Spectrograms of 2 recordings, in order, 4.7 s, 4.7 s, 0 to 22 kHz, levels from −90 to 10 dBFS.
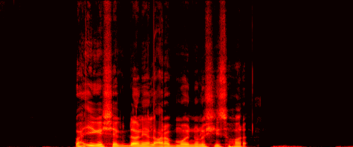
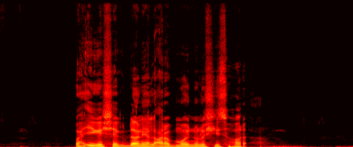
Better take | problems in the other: second | noise reduction (neural mask model Resemble Enhance denoiser)

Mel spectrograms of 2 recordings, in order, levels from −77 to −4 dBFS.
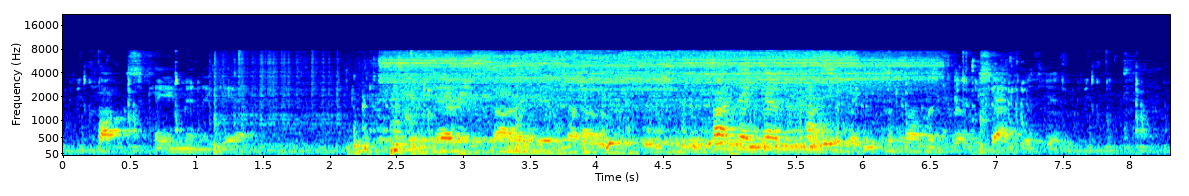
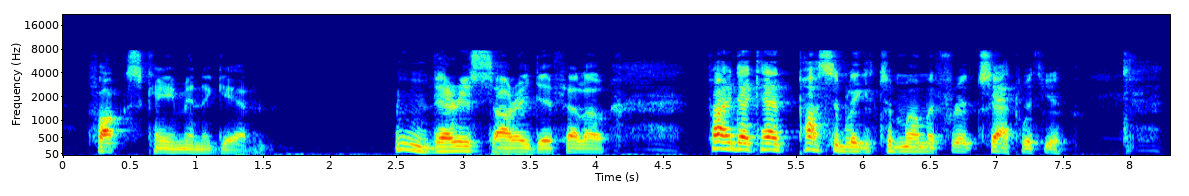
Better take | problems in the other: second | background sound (Sink (filling or washing) / Water tap, faucet); 2 dB above the speech // room echo; dies away in 1.7 s

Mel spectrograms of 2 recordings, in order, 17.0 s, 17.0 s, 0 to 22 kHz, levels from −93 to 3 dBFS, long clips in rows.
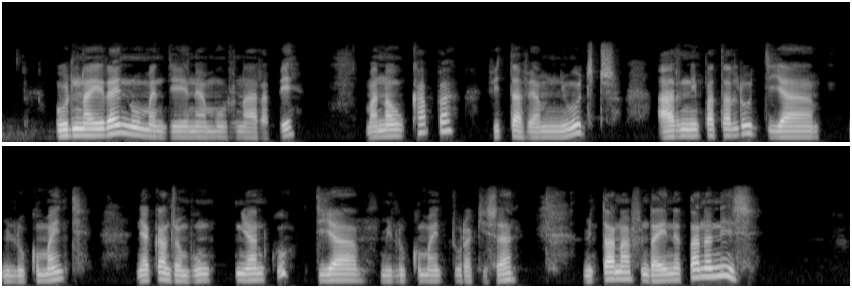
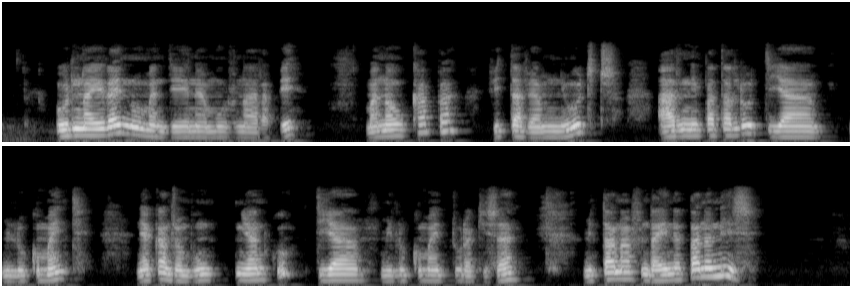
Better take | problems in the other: first | room echo; dies away in 0.2 s

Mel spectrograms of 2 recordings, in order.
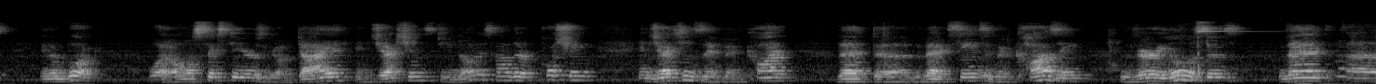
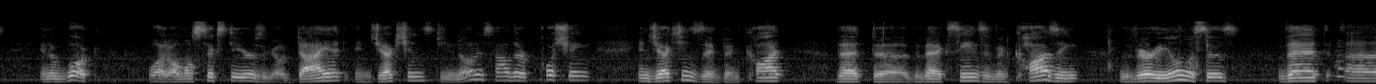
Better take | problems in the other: second | background sound (Marimba, xylophone); 12 dB below the speech // room echo; dies away in 0.3 s

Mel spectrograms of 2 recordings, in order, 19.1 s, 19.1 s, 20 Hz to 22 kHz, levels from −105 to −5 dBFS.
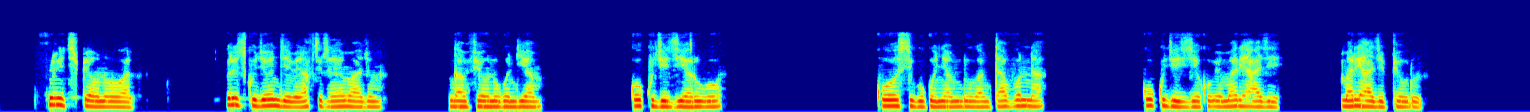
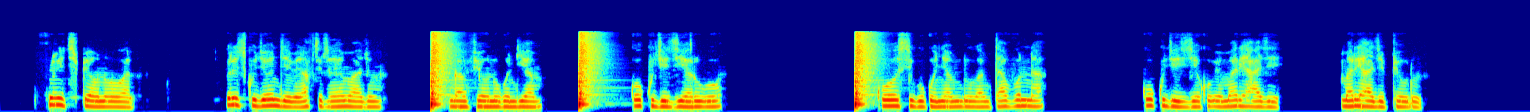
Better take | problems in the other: first | background sound (Snare drum); 3 dB above the speech

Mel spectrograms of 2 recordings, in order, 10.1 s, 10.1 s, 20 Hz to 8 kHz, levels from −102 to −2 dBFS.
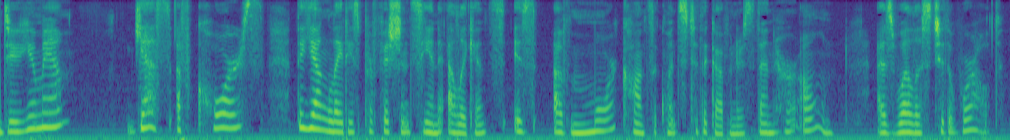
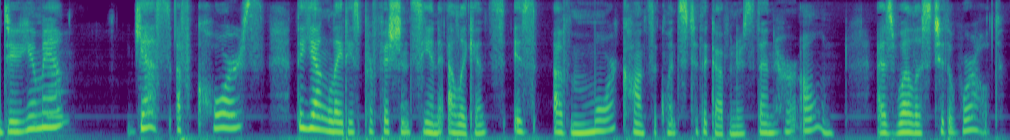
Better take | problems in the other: first | noise reduction (neural mask model DeepFilterNet 3)

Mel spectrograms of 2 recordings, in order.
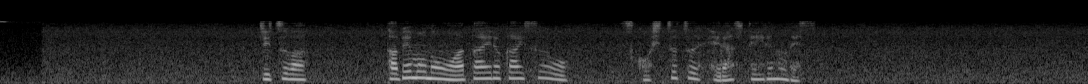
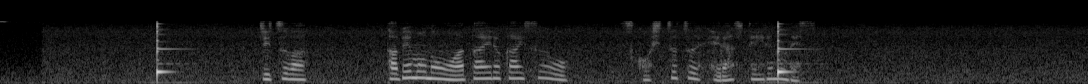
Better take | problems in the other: first | background sound (Dishes, pots, and pans); 3 dB above the speech

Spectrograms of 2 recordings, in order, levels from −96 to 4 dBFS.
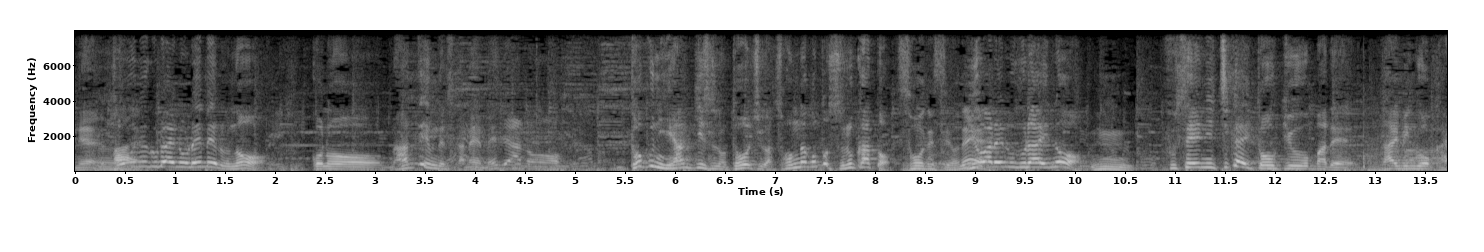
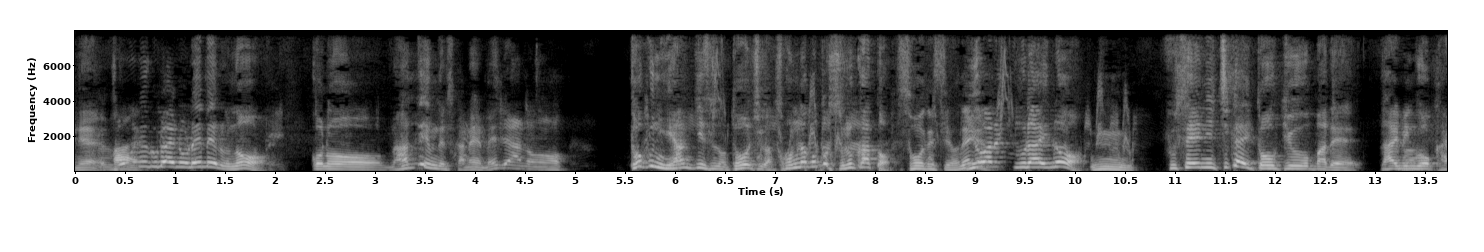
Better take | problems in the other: first | noise reduction (neural mask model Resemble Enhance denoiser)

